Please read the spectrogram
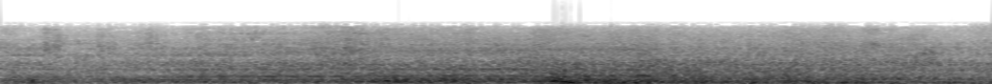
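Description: Motorcycle riding along a road: wind rush over the camera microphone with the engine running underneath, building a little over the first few seconds.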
